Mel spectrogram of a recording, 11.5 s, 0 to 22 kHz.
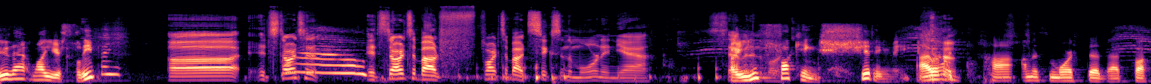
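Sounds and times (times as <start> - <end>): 
speech: 0.0 - 6.6, 7.2 - 11.5
Bengal cat meowing and yowling: 2.8 - 3.3, 9.0 - 9.5, 11.1 - 11.5.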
